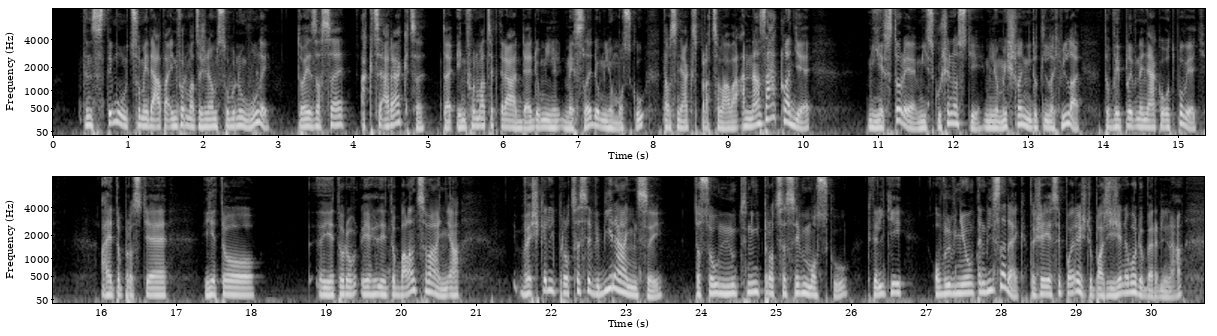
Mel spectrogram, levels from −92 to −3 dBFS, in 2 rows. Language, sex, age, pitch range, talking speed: Czech, male, 20-39, 110-150 Hz, 165 wpm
